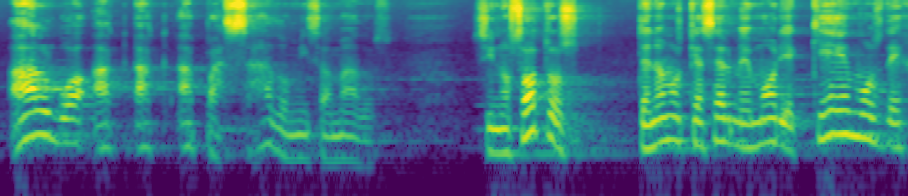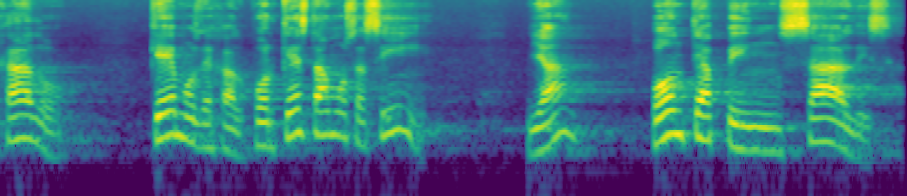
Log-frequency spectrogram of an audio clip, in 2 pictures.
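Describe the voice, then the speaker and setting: A man preaching a sermon in a church hall, his voice sitting a bit high and carried with long reverb. He speaks slowly and deliberately, keeps posing rhetorical questions and repeats his key phrases as a pastor does. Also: animated, darkish tone.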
